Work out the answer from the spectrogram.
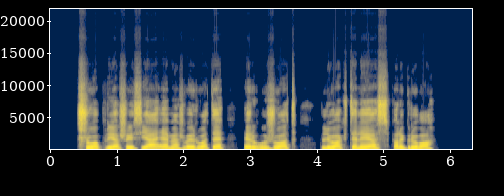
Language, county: Lithuanian, Klaipėda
